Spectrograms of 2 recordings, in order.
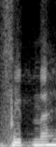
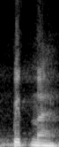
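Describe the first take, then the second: First: The word begins with an f sound. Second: The word begins with a p sound. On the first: "huruf F" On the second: "jadi P"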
